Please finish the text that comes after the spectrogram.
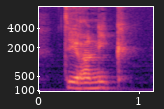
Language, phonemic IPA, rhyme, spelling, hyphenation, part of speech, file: Dutch, /ˌti.rɑˈnik/, -ik, tiranniek, ti‧ran‧niek, adjective, Nl-tiranniek.ogg
- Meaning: 1. tyrannical, (as) under a tyranny 2. tyrannous, with the (notably abusive) characteristics of a tyrant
